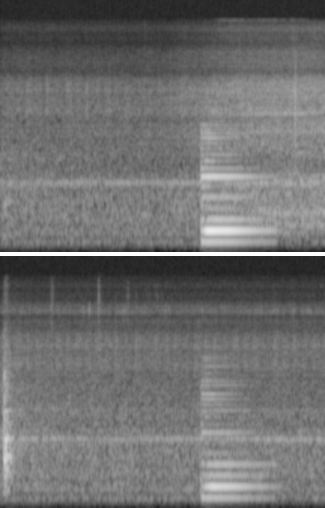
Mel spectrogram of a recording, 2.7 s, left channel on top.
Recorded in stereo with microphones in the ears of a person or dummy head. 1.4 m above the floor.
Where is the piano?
45° left (ahead or behind), 1.0 m.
